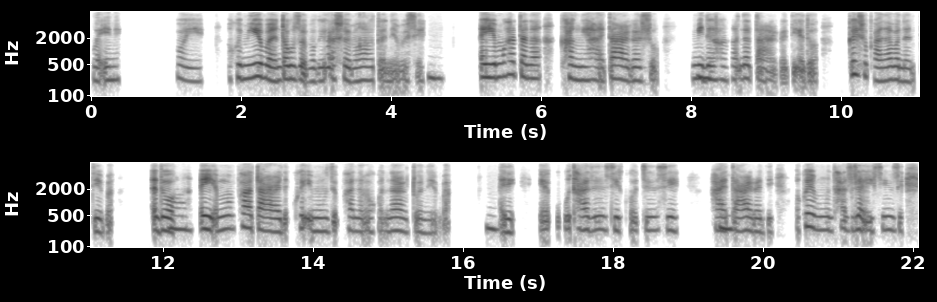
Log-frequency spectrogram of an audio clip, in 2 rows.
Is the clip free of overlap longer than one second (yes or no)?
yes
